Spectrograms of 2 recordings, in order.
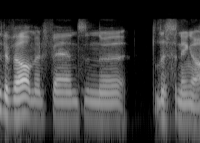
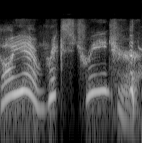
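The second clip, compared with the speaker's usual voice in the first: put-on excited voice, higher pitch. Acting out a book character reacting to a name: imitating an excited Wax. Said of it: "Wax is getting excited".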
